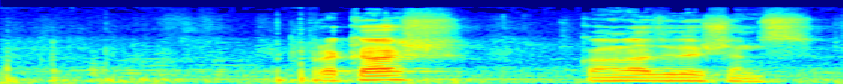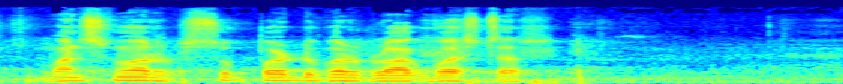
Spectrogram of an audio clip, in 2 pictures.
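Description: A man speaks calmly into a microphone over loudspeakers in a large hall.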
